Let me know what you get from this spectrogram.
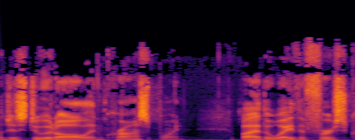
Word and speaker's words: XPoint: Intel has a new memory storage technology called CrossPoint. And the cross is an X. I couldn't make this stuff up if I tried. So it looks like XPoint, but it's pronounced CrossPoint.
